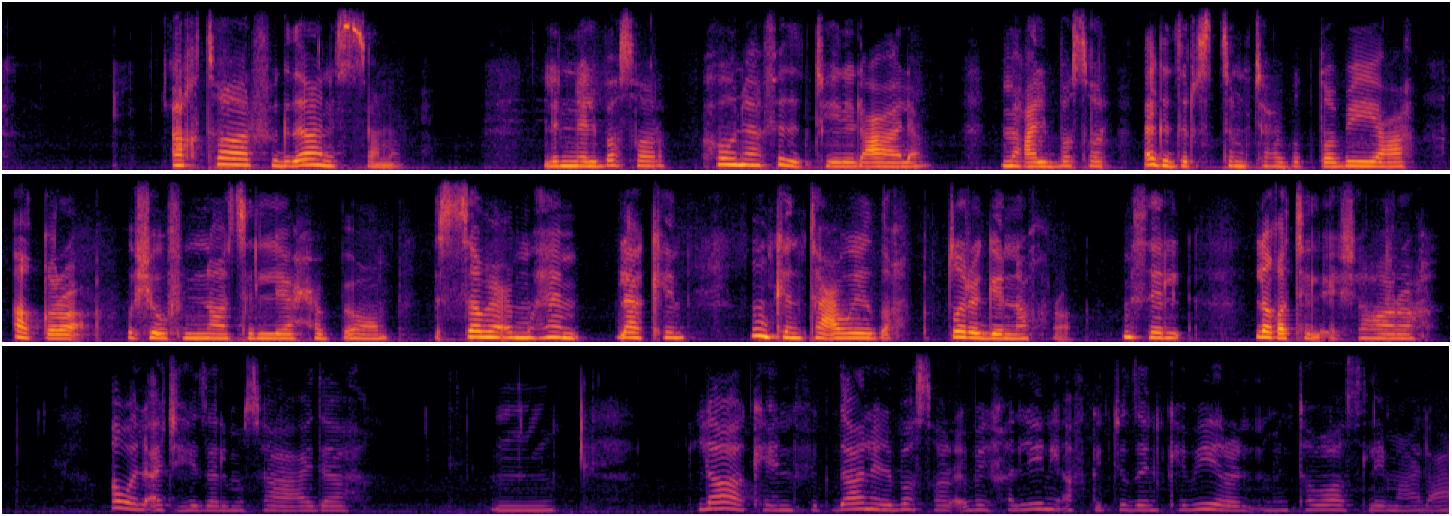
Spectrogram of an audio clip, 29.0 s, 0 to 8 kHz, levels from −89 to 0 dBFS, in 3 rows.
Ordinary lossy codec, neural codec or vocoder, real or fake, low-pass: none; none; real; none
